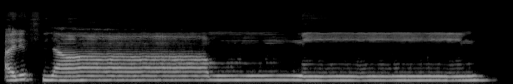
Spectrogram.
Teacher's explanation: میم کے بعد میم آ گیا اور جب دو میم ایک ساتھ آتے ہیں تو پھر غنہ بھی ہوتا ہے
